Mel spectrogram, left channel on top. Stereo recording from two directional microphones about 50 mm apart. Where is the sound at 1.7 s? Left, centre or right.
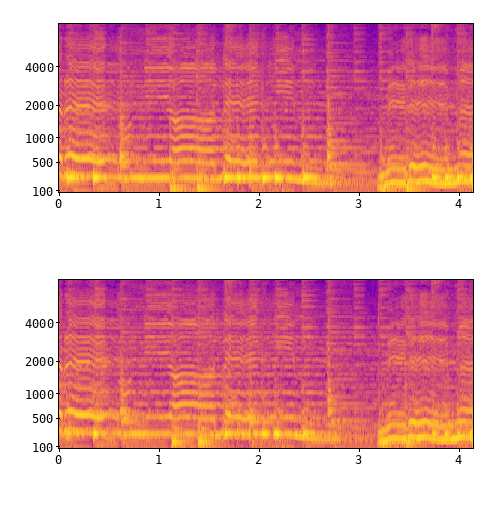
Centre.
